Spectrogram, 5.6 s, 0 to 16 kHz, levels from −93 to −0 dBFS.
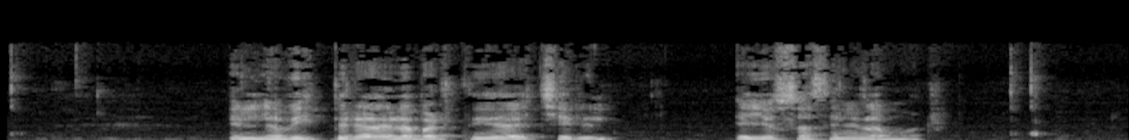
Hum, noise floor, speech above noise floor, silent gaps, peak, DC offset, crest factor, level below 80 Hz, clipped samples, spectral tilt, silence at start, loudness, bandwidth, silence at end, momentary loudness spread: none; -69 dBFS; 42 dB; none; -10 dBFS; under 0.1%; 18 dB; -58 dBFS; under 0.1%; -5 dB/octave; 1.15 s; -27 LUFS; 11.5 kHz; 0.45 s; 21 LU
